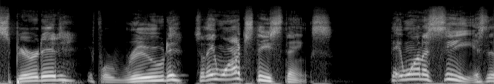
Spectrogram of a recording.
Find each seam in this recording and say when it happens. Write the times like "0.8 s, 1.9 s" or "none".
1.9 s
